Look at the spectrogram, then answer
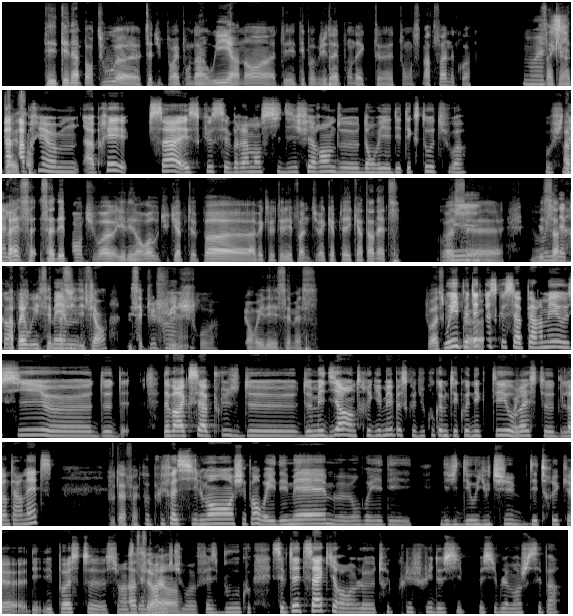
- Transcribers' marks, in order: unintelligible speech; other background noise; in English: "posts"
- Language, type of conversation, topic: French, unstructured, Comment la technologie change-t-elle nos relations sociales aujourd’hui ?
